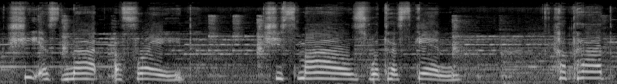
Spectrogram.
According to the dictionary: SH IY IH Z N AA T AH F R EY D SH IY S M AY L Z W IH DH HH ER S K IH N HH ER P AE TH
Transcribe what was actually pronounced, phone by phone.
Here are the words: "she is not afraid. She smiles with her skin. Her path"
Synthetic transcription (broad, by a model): SH IY IH Z N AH T AH F R EY D SH IY S M AY L Z W IH DH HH ER S K IH N HH ER P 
